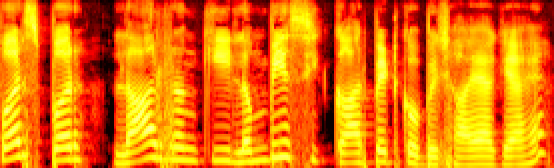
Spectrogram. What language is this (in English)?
Hindi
